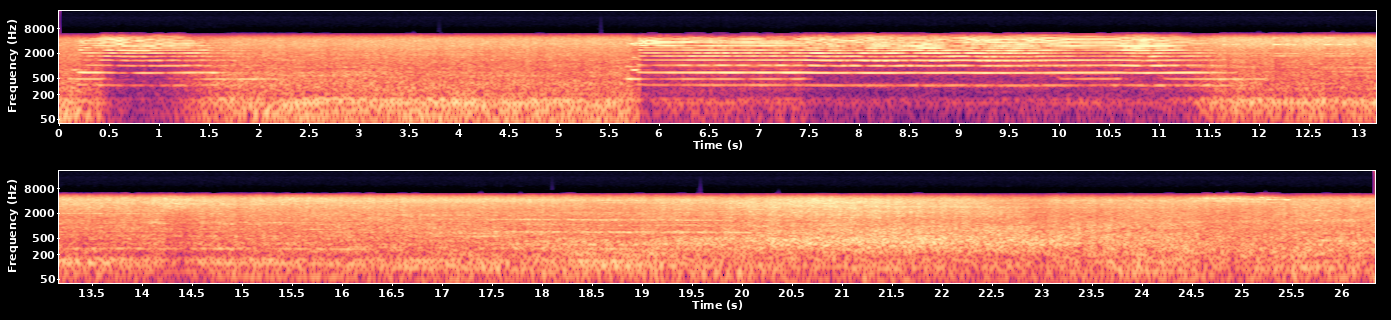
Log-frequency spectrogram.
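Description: Diesel freight locomotive horn sounding a chord, a short blast and then a long one of about six seconds, as the train approaches a grade crossing. The locomotives then rumble past, followed by tank cars rolling by with steel wheels running over the rails.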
